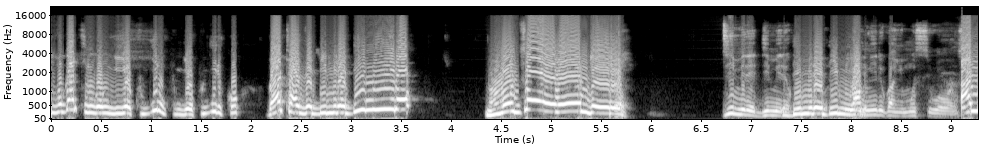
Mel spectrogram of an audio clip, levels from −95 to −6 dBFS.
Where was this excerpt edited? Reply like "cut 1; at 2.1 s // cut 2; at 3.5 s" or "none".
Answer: none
